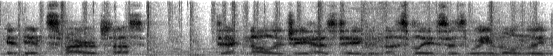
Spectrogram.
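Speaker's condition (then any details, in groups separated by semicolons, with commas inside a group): ALS, speech-generating device; loses ability to move and breathe on own; on computer all day, speaking through it, eye tracking on Microsoft Surface; communicates verbally only through eye tracking technology, computer voice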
